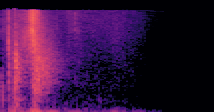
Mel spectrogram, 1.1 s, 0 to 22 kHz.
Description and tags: Page Turn 01
08/36 of Various Book manipulations... Page turns, Book closes, Page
